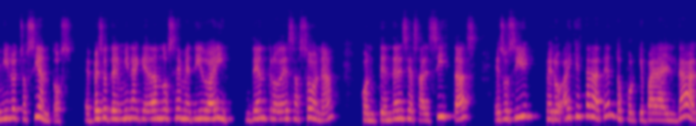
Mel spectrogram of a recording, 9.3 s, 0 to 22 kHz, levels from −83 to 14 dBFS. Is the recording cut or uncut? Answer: cut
